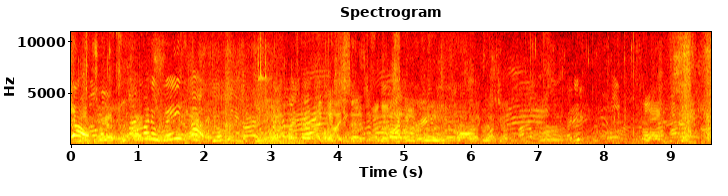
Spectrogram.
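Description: Young women chatter and call out outdoors.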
